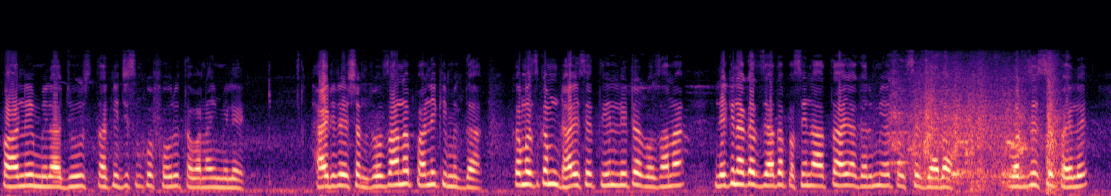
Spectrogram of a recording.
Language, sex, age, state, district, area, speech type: Urdu, male, 30-45, Uttar Pradesh, Balrampur, rural, spontaneous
